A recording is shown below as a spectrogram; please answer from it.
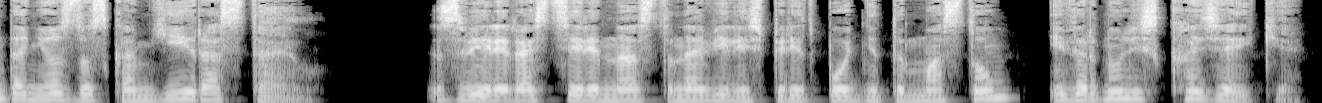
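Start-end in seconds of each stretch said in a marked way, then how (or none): none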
